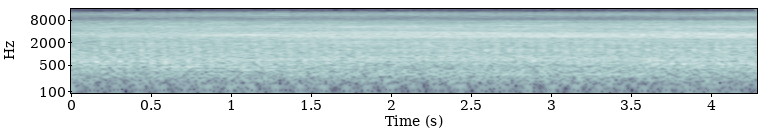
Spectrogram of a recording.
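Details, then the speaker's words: Holden Commodore abandoned in a farm paddock, idling while warming up: rough uneven idle stumbling three to four times a second over a hiss, missing badly, no devastating rattles; owner suspects it may be running on one cylinder, possibly injectors. "I don't hear any devastating rattles or anything like that. Yeah, you can hear it missing really bad."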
